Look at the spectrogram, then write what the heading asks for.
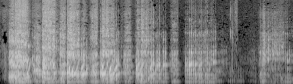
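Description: A lion gives harsh, rasping roars and snarls in quick bursts, each about half a second long.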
